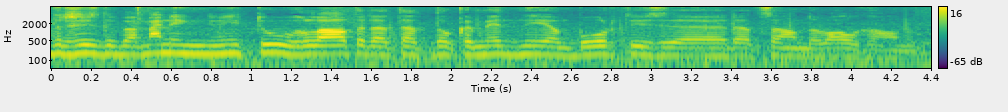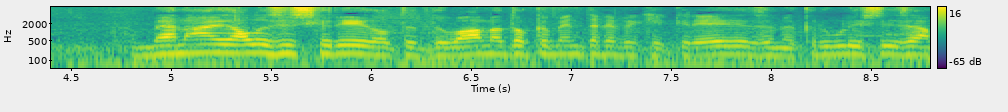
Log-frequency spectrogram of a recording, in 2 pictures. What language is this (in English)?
Dutch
